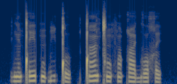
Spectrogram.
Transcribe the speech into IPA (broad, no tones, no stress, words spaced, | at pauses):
ɡɛ̃ǃe pũɓiǃʊ | ǃãǀõ fõqɛ ɡoχɪ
